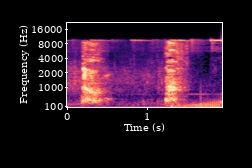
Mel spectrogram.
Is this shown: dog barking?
yes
